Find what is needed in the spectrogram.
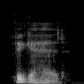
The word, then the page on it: figurehead: Australian English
